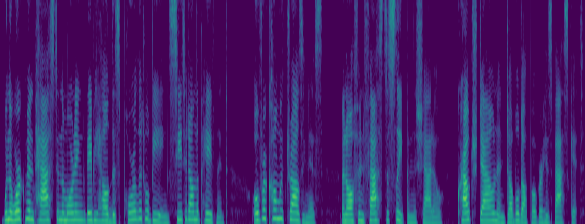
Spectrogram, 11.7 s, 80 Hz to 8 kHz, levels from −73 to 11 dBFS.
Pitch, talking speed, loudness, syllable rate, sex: 235 Hz, 180 wpm, -21 LUFS, 5.3 syllables/s, female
